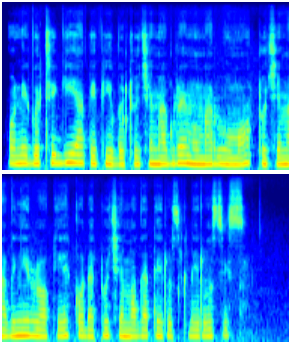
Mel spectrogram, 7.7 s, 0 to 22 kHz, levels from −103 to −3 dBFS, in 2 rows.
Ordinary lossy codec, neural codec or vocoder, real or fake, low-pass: none; codec, 44.1 kHz, 7.8 kbps, Pupu-Codec; fake; 19.8 kHz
